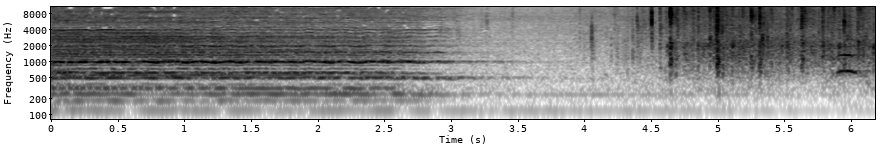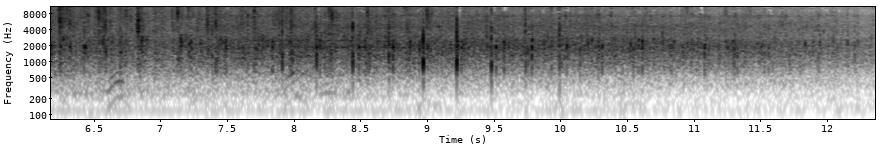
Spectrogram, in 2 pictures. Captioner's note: applause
